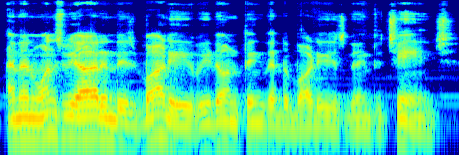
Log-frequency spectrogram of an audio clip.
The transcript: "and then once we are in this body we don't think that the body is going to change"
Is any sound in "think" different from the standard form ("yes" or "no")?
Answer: yes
